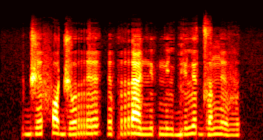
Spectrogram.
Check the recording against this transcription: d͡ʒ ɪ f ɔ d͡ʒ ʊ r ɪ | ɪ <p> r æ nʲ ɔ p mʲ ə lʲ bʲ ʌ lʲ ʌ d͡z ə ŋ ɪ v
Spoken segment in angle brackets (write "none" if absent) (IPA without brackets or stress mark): p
